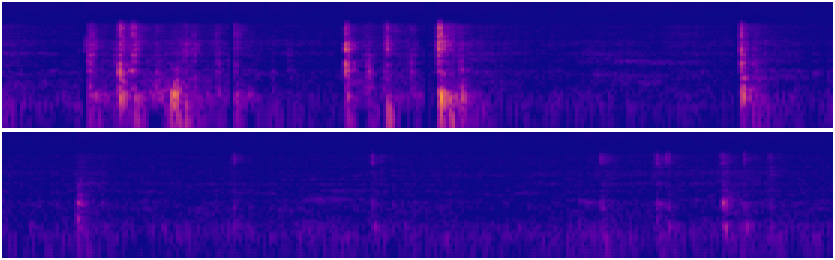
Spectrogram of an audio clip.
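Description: Typing on a computer keyboard to enter a headline in a spreadsheet: quick bursts of close, crisp key clicks early on, then sparser single taps trailing off into quiet.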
